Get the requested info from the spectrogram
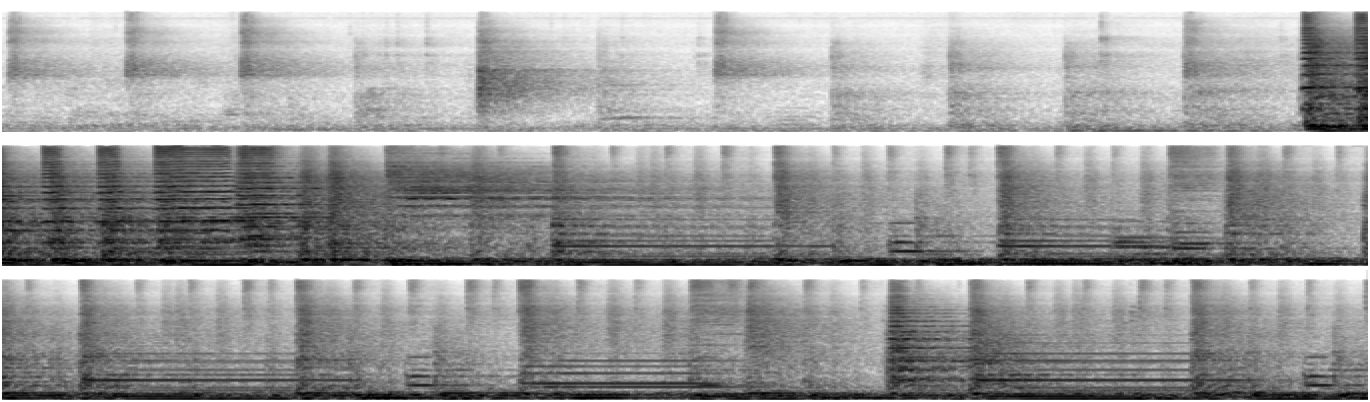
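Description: A few faint clicks, then about six seconds in a jazz big band comes in loudly all at once: brass chords over bass and drums.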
